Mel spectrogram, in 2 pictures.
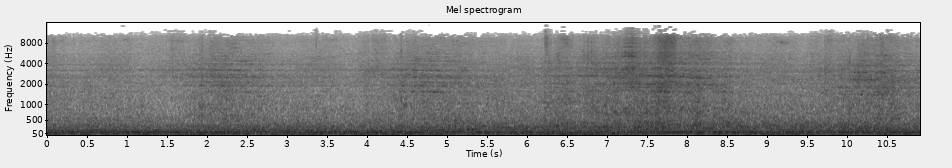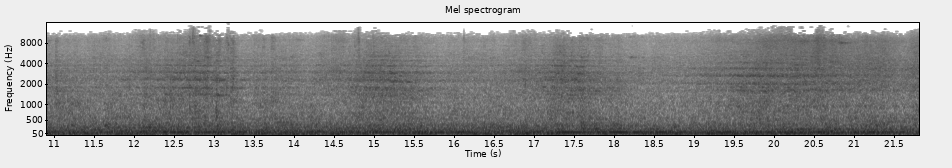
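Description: Freight train cars rolling past close by, a steady rumble of steel wheels on rail from double-stack intermodal well cars and gondolas. A high squeal comes back every two to three seconds.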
